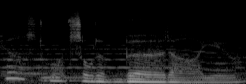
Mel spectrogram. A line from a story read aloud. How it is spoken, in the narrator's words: Ivan muttered to himself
